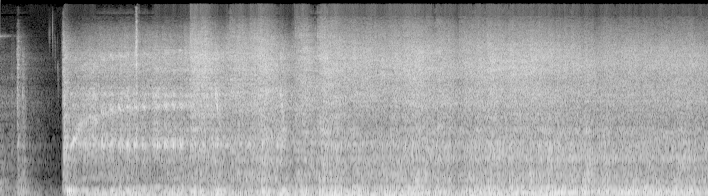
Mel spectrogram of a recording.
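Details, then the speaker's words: No-prep stick shift drag car started after PAC valve spring install: short crank then rough choppy idle with missing beats; misfire because four spark plug wires were left disconnected, running on four cylinders. "that don't sound nearly right let me ask you a question okay why you got this why the CL off this that was on four plug wires wasn't it yeah what a dumbass"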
